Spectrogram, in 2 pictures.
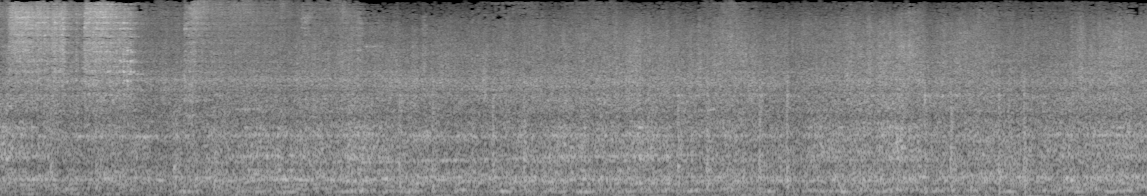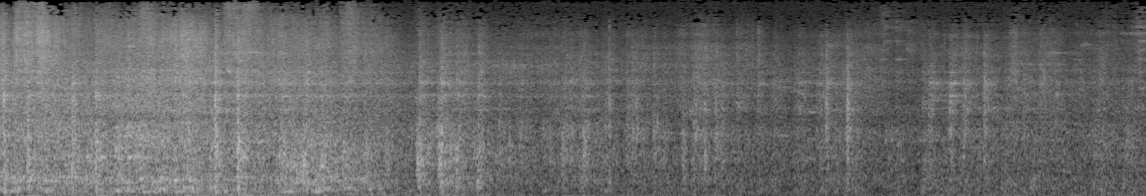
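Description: Hanshin Railway electric train running past a station platform at close range, its wheels clattering steadily over the rail joints. After about fifteen seconds the sound drops sharply to a quieter train passing with scattered clicks.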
